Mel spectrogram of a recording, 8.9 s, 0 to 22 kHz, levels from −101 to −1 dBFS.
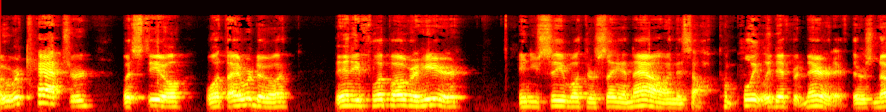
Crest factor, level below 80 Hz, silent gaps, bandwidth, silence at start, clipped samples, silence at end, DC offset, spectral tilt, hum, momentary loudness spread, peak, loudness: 16 dB; -62 dBFS; none; 13.5 kHz; 0 s; under 0.1%; 0 s; under 0.1%; -4 dB/octave; none; 12 LU; 0 dBFS; -16 LUFS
